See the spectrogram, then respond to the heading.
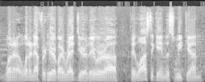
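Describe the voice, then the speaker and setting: Man, roller derby play-by-play, easygoing, middle pitch, bright edge. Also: flat delivery, fairly quick, slight background noise. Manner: easygoing, with small restarts. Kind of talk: live sports play-by-play. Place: in a parked truck at a roller derby venue.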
